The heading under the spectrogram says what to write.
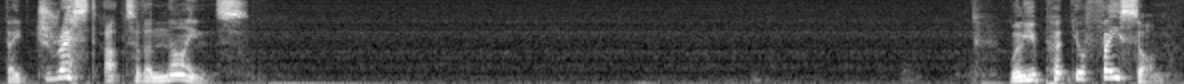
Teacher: here the stress is more on face rather than put but there can be stress on put as well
